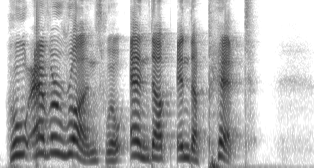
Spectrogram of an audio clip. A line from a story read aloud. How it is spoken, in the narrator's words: Lu Zhishen roared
